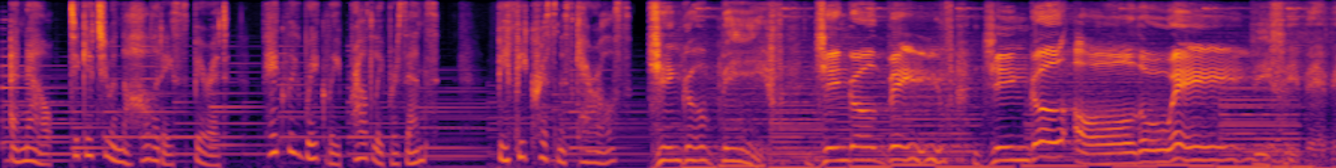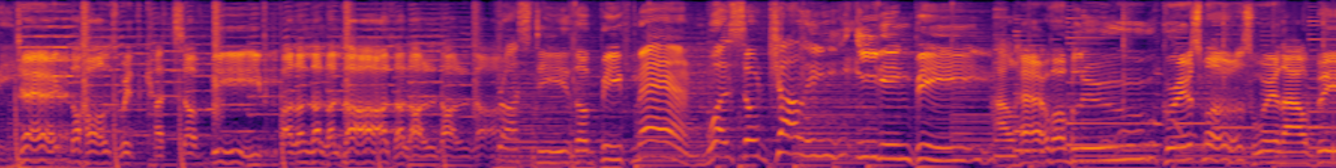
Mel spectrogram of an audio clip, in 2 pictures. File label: Polished Voice, radio; Beefy Christmas Carols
